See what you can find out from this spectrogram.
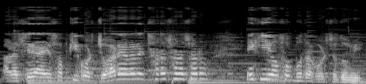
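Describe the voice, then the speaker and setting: A man playing a married teacher in an animated story, polite but easily flustered and indignant, with emphatic exclamations. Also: sits high, very fast, music in the background.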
